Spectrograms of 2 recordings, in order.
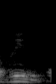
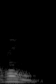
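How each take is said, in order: No difference in how they are said.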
